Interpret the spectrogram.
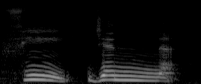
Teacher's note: فی یا ساکن سے پہلے زیر آ رہی ہے، کسرہ آ رہی ہے، یا مدہ بن رہے تو فی 2 کاؤنٹ کے لیے آواز نیچے جائے گی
